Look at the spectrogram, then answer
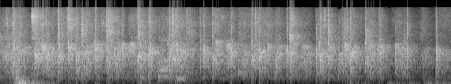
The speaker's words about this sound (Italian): Un applauso anche a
